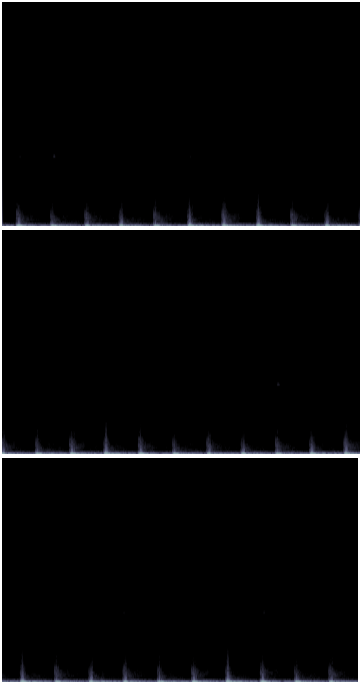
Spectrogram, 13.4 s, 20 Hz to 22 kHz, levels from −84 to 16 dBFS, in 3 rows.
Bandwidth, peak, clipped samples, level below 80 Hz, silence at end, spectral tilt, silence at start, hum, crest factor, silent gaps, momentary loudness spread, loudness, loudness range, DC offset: 1.3 kHz; -12 dBFS; under 0.1%; -28 dBFS; 0 s; -13.5 dB/octave; 0 s; none; 16 dB; none; 4 LU; -30 LUFS; 0 LU; under 0.1%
